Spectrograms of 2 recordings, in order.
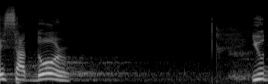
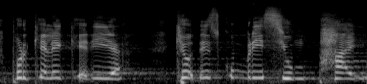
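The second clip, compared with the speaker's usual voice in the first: rising preaching; 4 semitones higher than usual. Acted. Testifying to the church about God's mercy, preaching fervently. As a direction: lift it into fervent proclamation.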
